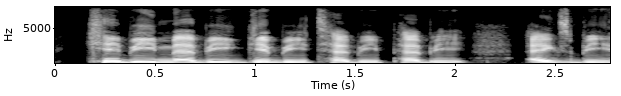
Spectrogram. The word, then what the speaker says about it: kibi: So it's mebi, kibi, mebi, gibby, tebi, pebi, exbi, zebi, and yabi. That's how you pronounce them, okay?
